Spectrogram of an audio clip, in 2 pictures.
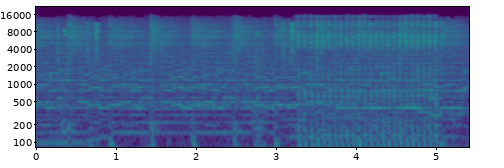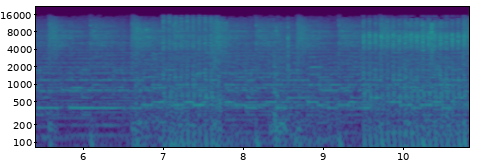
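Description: Rapid automatic gunfire in a Fortnite battle royale match, dense repeated shots running nearly the whole time over steady game music and sound effects, no talking.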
